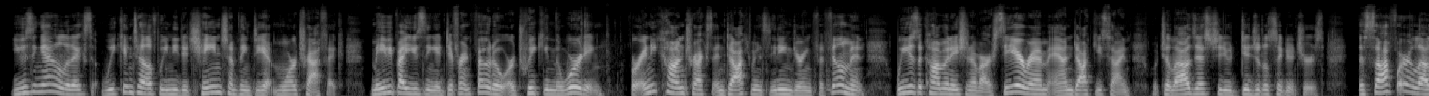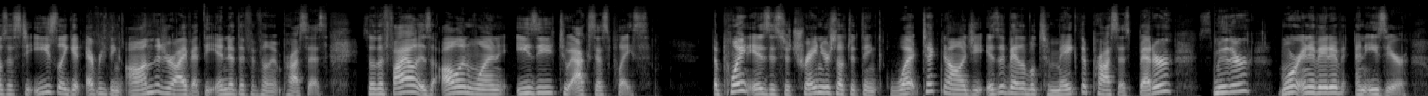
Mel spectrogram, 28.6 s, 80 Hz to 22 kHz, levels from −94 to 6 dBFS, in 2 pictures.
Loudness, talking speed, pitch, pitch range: -28 LUFS, 210 wpm, 190 Hz, 175-235 Hz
